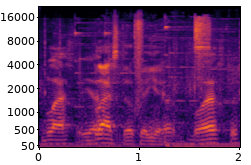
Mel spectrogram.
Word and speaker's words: Bla$ta: Is Blaster right? Am I saying it right? Blaster, yeah.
